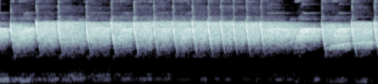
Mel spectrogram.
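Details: Bar-winged prinia, known locally as ciblek, in loud continuous song: a dense high buzzy trill with rapid repeated sharp notes about four per second, ending with a short rising whistle; faint low background noise.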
